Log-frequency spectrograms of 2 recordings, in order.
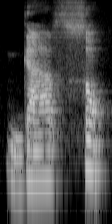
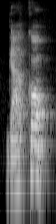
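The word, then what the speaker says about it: garçon: கார்சோன் என்று உச்சரிக்கிறோம், கார்சோன். அப்போ அந்த குறி இல்லாட்டி என்னென்று சொல்லுவோம்? கார்கோ என்று சொல்லி வந்துடும். என்ன? அப்போ அது அவ்வளவு இனிமையாக இல்லை. ஆகவே வந்து இந்த குறி இடுவதன் மூலம் கார்சோன் என்று சொல்லி உச்சரிக்கிறோம். சரியா?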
